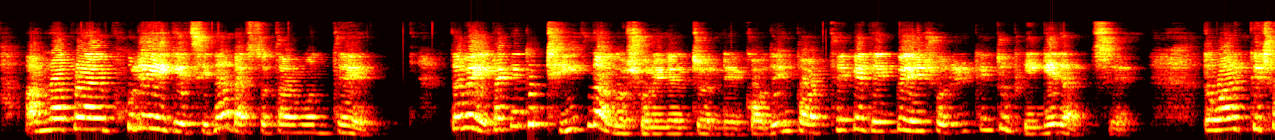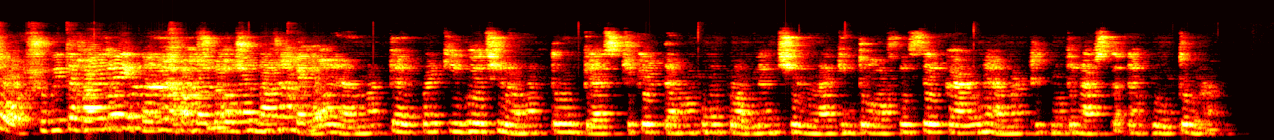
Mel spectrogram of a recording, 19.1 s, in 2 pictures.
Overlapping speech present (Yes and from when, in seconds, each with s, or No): Yes, from 10.2 s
